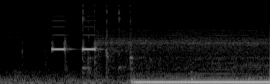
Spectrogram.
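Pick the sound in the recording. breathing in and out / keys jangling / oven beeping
oven beeping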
